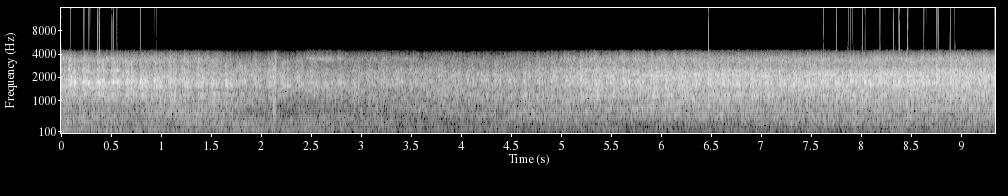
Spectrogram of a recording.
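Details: 1999 Ford F-150 5.4 V8 idling with a steady, fairly regular knock of about three to four beats a second; owner suspects a bearing.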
